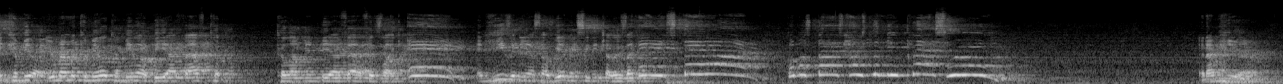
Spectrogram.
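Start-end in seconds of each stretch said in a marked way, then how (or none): 4.1-4.7 excited call. Retold or imitated. Camilo calls out to him. 6.4-10.2 much higher, slow, delighted call; light up at seeing an old friend; excited greeting. Retold or imitated. Colombian best friend greets him in the hall, overjoyed. Friend Camilo calls out cheerfully.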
